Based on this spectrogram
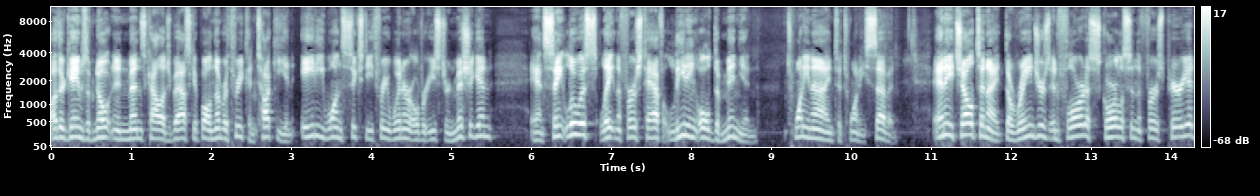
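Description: A man's high-pitched voice with ordinary pitch variation against a quiet background. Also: moderate pace. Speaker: radio announcer giving scores. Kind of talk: news and score reading.

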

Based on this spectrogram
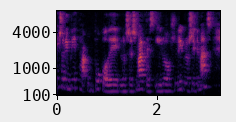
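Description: A woman at a medium pitch, very fast and animated, with lively intonation and audible room echo. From Spain. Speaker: beauty youtuber. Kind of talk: casual vlog chat. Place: home room. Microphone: camera far.

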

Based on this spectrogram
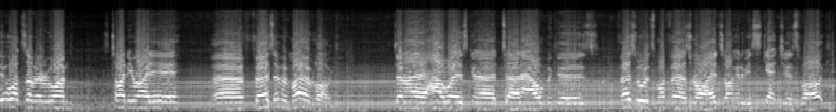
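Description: A man talks at a fairly quick pace. Noticeable background noise and audible room echo surround his voice. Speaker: motovlogger. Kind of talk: casual vlog while riding. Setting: outdoors on a motorcycle. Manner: shouting over engine.

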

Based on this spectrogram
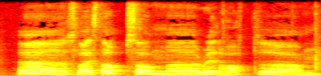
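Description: Audible room echo follows the man's speech. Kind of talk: cooking tutorial. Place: kitchen. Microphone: camera far.

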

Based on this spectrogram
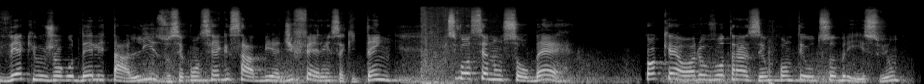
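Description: The speaker keeps a moderate pace. Noticeable background noise sits behind the voice. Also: man. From Brazil. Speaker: gaming youtuber. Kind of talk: gameplay reaction commentary. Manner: animated. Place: home room.

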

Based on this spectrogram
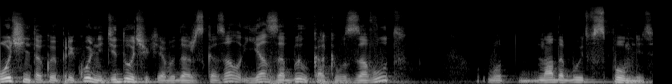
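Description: Somewhat breathy, a man with a fairly low pitch speaks at a moderate pace. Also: ordinary pitch variation. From Russian Far East (Vladivostok). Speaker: event host and forum founder; event host. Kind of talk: casual interview chat. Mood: relaxed, reflective storytelling. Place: studio. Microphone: studio mic.

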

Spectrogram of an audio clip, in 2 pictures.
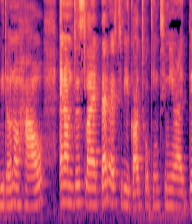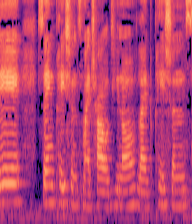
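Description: Moderate-paced speech from a woman. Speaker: vlogger. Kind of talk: casual vlog chat. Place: home room. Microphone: phone near.

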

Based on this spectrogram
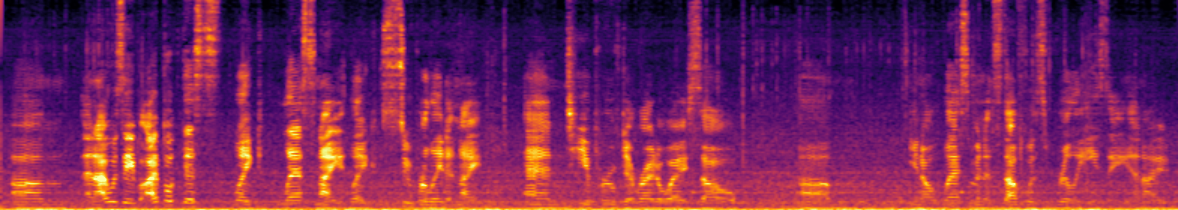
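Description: Loud background noise fills the clip. Over it, a woman speaks with long, frequent pauses. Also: moderate pace. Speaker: motorcycle vlogger. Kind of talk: casual vlog chat. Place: car. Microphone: camera far.

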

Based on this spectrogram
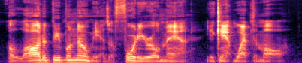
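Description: A man's put-on character voice, raspy and fairly low-pitched, with fairly even intonation at a fairly quick pace on a very clean recording with a silent background. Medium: read story.

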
